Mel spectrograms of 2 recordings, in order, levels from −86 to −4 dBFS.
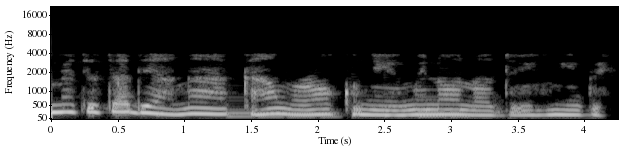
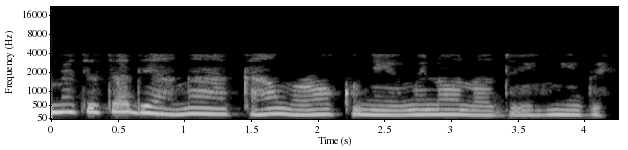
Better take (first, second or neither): second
